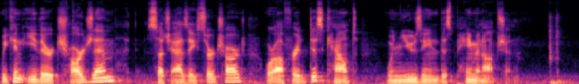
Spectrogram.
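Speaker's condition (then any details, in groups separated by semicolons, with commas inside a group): No condition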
